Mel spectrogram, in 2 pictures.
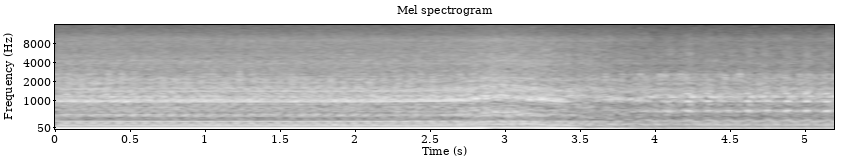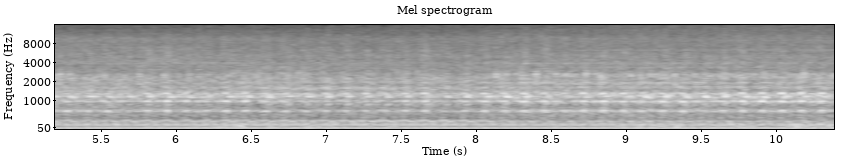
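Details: Fiat Ducato diesel van at warm idle, noticed after coolant change: steady quick tick about four times a second over the clatter, from the belt side of the engine, only when warmed up and only at idle; source unconfirmed.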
